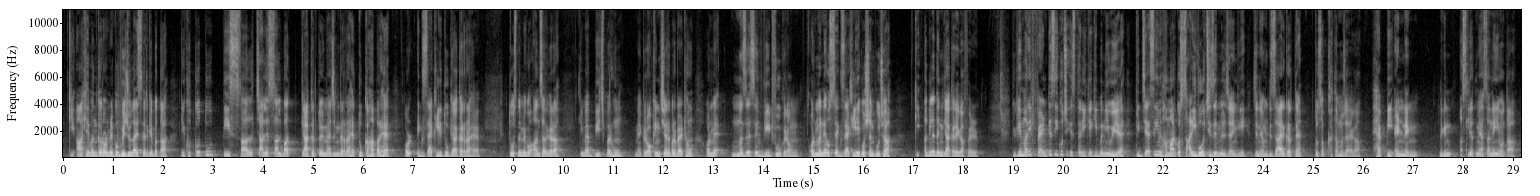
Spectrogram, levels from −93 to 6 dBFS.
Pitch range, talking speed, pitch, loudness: 150-200 Hz, 235 wpm, 175 Hz, -20 LUFS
